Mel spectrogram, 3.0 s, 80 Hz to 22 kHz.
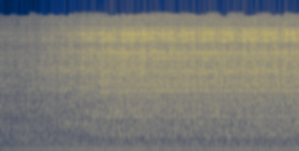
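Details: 2003 Pontiac Grand Am GT, grinding from the front, heard through a probe held to the hub with the car stationary: steady rough grinding with a low droning hum as the hub turns; worn front wheel bearing on the suspected side.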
